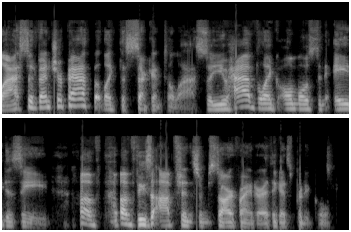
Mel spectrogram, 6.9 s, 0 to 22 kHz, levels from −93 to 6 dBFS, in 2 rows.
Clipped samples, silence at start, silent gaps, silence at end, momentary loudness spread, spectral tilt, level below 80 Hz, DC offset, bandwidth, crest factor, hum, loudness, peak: under 0.1%; 0 s; none; 0.2 s; 11 LU; -3.5 dB/octave; -66 dBFS; under 0.1%; 13 kHz; 20 dB; none; -27 LUFS; -8 dBFS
